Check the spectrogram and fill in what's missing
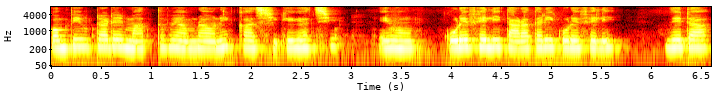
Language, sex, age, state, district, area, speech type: Bengali, female, 45-60, West Bengal, Malda, rural, spontaneous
